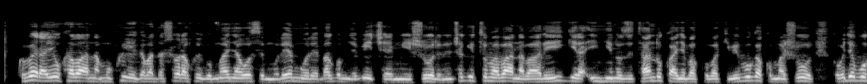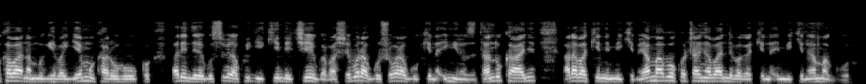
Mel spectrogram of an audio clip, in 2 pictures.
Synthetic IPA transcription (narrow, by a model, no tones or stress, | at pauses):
kuβe̞ːɾajuːkaβaːnamukwiːɡaβadaʃo̞βo̞ɾakwiːɡumŋaːɲawo̞ːsemuɾemuɾe̞βaɡumɲe̞βiːt͡ʃajemŋiːʃuːɾenit͡ʃo̞ɡitumaβaːnaβaɾiɡiɾaʔiŋ̥ino̞zitaːndukaɲe̞βakβakiβiβuɡakumaʃuːɾekuβuɾɟobɡuːkaβaːnamuɡiheβaɡije̞mukaɾuɦuko̞ | βaɾiːndiɾe̞ɡusuβiɾakwiːɡiikiːndit͡ʃiːɡwaβaʃo̞βo̞ɾaɡuʃo̞βo̞ɾaɡukinaiŋ̥hino̞zitaːndukaɲe̞haɾaβakinimikino̞jamaβo̞ko̞t͡ʃaːŋheaβaːndiβaɡakinaimikino̞jamaɡuɾu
